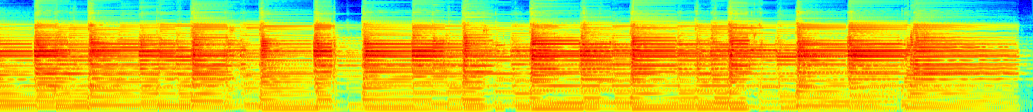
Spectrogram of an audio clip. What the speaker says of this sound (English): So let's go with the bridge humbucker.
